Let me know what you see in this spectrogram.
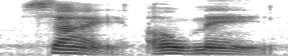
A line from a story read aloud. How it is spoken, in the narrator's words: exclaimed Ned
